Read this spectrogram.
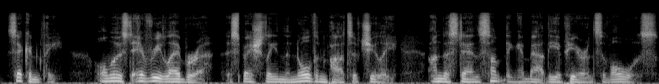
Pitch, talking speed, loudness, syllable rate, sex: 120 Hz, 165 wpm, -20 LUFS, 6.6 syllables/s, male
